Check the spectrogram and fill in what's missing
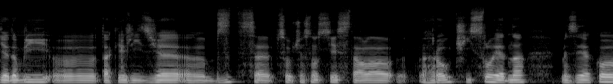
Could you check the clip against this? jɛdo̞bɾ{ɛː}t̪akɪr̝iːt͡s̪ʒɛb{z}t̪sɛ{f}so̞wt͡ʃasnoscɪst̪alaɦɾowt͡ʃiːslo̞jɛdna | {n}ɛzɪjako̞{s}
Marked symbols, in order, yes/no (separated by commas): no, yes, yes, no, no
